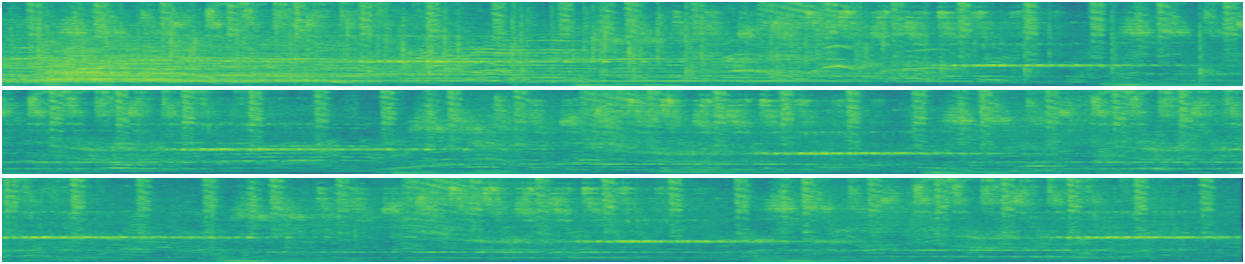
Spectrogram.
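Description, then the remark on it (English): A crowd cheers for an artist, erupting in loud cheering and high whoops for the first few seconds, then settling into a steadier, noisy roar of mixed voices that carries on to the end. “Can I hear some noise for …?”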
